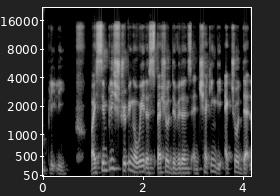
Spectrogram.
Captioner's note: exhales sharply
